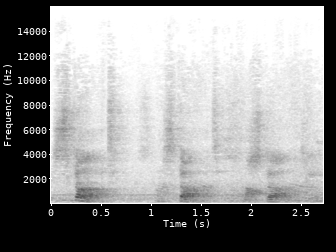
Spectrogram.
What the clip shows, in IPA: stɑːt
